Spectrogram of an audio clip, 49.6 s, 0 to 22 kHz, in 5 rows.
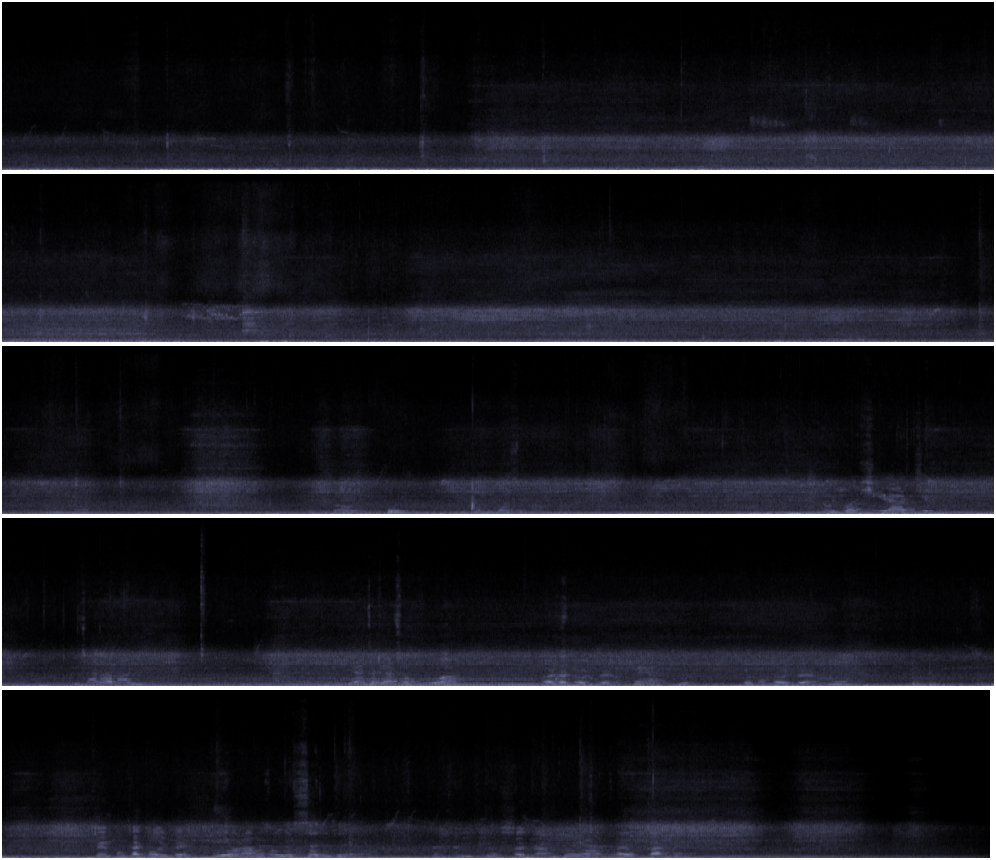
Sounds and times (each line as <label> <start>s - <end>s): Traffic Sound 4.2s - 49.4s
